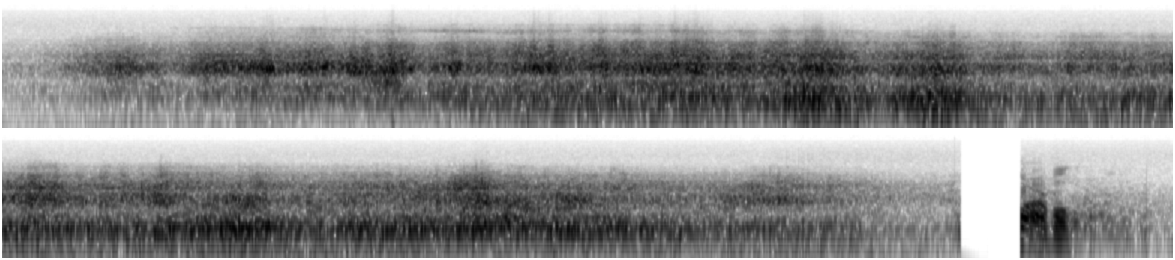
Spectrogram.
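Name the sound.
aircraft flying an inverted airshow maneuver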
